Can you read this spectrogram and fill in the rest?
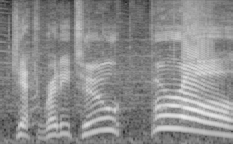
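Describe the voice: A man uses a put-on character voice with big pitch swings. Faint music plays in the background.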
